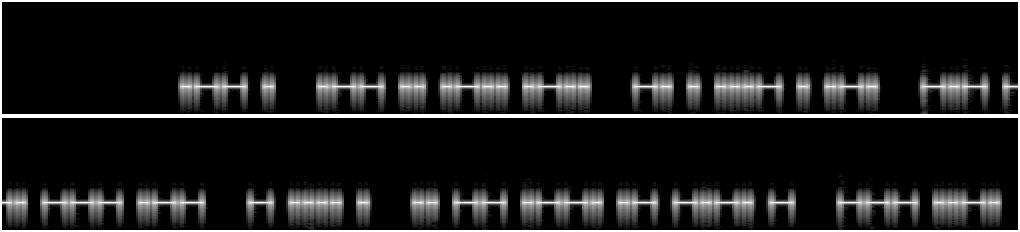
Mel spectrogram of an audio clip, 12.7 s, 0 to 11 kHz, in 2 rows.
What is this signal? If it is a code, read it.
Morse code, heard as a keyed tone, about 28 wpm, 690 Hz. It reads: WE WILL NEVER KNOW THE IMPACT OF
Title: Sentences from Top 1000 Words - Review Part 6 - 28wpm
